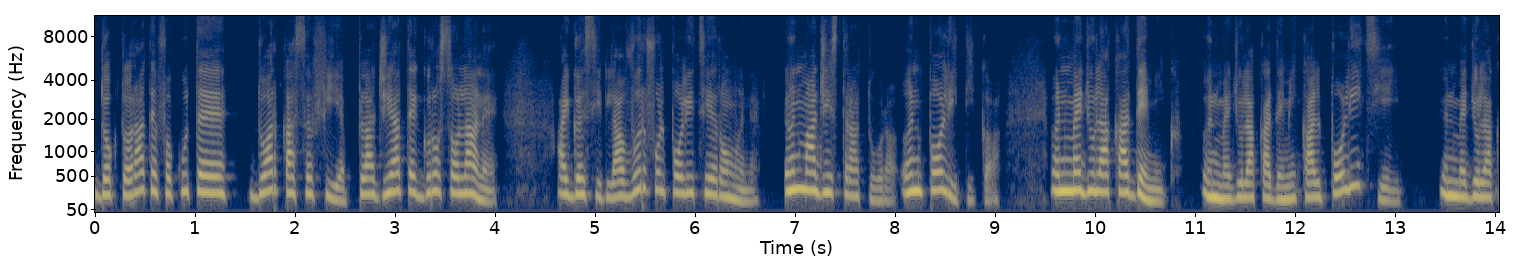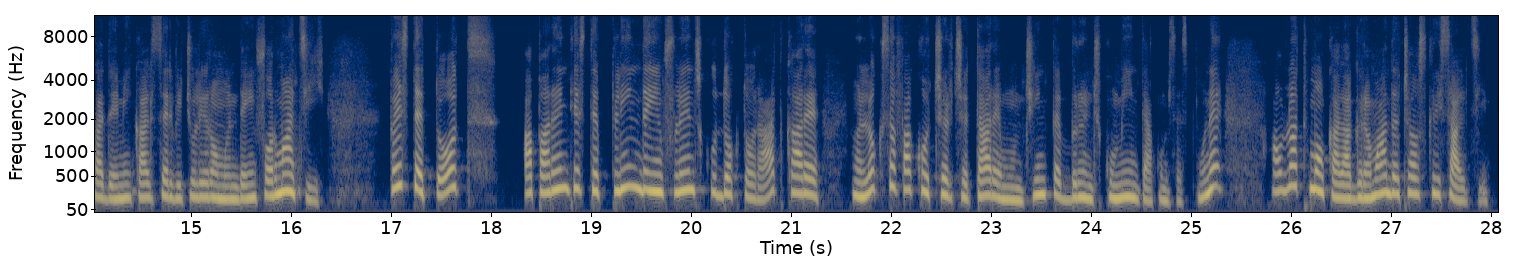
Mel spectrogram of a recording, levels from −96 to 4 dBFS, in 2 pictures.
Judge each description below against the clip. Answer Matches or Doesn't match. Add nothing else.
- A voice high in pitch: Matches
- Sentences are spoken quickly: Doesn't match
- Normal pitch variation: Doesn't match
